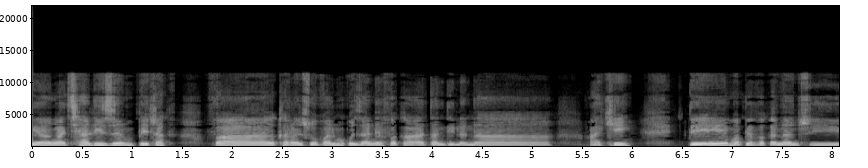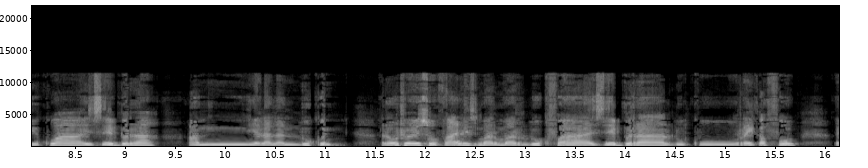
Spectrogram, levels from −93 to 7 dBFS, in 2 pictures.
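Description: Throughout the speech, treble above roughly 11.5 kHz is absent and sibilants sound gritty and metallic, likely HE-AAC compression rebuilding highs by band replication at a very low bitrate, near 12 kbps.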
